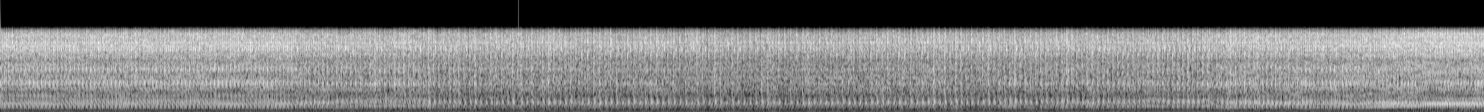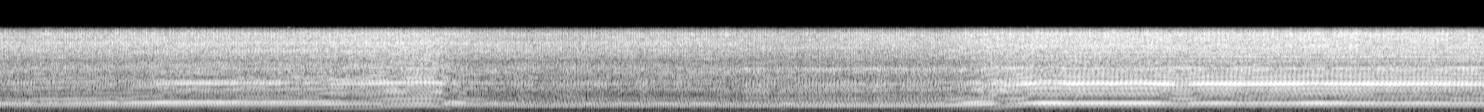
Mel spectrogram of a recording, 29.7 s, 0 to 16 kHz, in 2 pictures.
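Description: Magnum 52 four-stroke glow engine on a model airplane, running in during its break-in. It runs steadily at low speed for about the first half, is throttled up about halfway through, drops back briefly, and is opened up again to run at the higher speed near the end.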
